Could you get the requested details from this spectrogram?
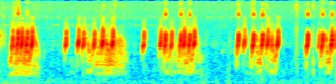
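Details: Common quail calling: clusters of sharp, clipped notes in quick groups of three to five, each burst separated by short silences, repeating roughly once a second with a rough, gargled undertone.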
